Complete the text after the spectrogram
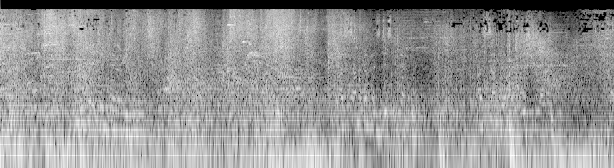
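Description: Game spells and weapon effects clash and burst in a fast battle.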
